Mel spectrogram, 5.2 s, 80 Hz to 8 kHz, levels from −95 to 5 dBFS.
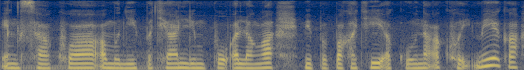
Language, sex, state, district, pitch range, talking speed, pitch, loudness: Mizo, female, Mizoram, Aizawl, 180-195 Hz, 215 wpm, 185 Hz, -20 LUFS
